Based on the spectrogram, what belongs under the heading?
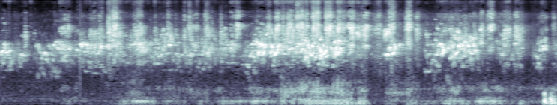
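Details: Budgerigar colony chirping happily, a busy stream of fast, scratchy, high-pitched twitters and chirrups from many birds at once, with faint low bumps underneath.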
